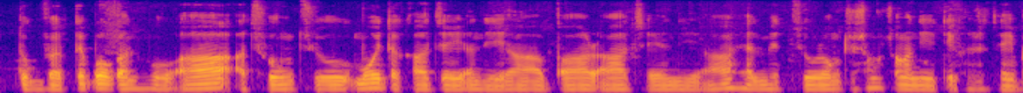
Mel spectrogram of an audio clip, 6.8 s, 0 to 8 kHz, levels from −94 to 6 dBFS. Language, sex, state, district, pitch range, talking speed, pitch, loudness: Mizo, male, Mizoram, Aizawl, 90-95 Hz, 265 wpm, 90 Hz, -21 LUFS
